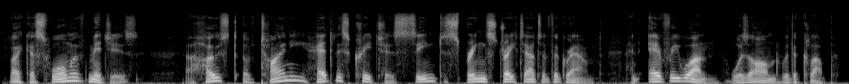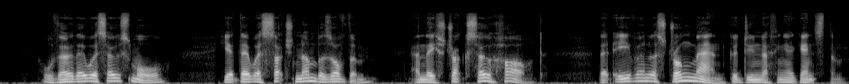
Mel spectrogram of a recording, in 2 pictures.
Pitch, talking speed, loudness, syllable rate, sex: 115 Hz, 190 wpm, -20 LUFS, 5.1 syllables/s, male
